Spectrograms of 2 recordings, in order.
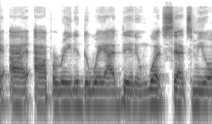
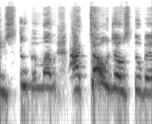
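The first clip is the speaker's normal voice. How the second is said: mom scolding; 12 semitones higher than usual. Retold or imitated. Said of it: "they popped me".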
